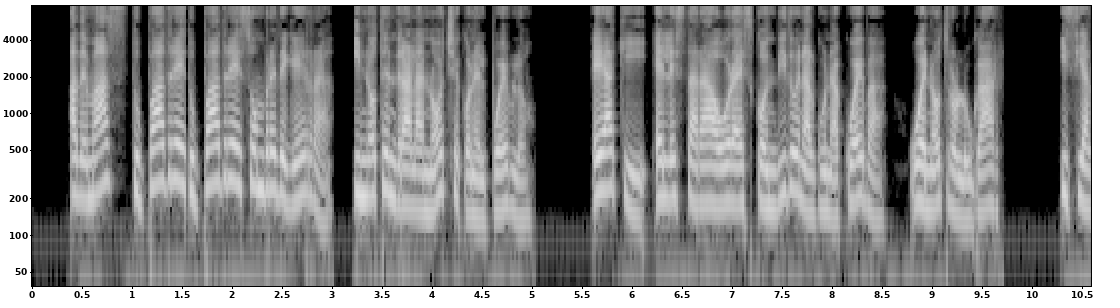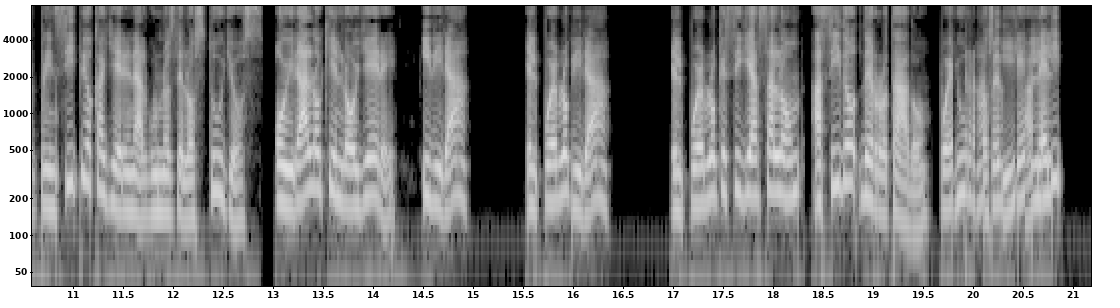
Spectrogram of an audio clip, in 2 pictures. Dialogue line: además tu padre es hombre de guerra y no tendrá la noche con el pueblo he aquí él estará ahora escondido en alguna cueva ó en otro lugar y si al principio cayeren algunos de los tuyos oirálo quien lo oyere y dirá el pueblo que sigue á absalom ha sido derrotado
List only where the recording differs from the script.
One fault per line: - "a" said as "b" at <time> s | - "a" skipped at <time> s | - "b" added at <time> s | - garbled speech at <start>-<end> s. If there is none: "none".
- "tu padre" added at 1.5 s
- "dirá el pueblo" added at 16.0 s
- garbled speech at 19.7-20.9 s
